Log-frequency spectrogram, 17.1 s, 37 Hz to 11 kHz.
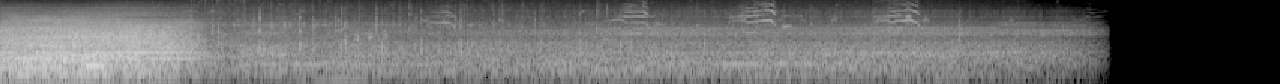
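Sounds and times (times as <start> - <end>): outdoor background rumble: 0.0 - 14.8
bird harsh rising calls: 5.6 - 6.2, 7.7 - 8.9, 9.6 - 12.5.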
